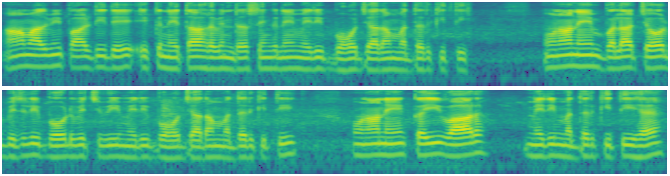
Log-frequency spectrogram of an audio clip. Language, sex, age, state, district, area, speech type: Punjabi, male, 18-30, Punjab, Shaheed Bhagat Singh Nagar, rural, spontaneous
